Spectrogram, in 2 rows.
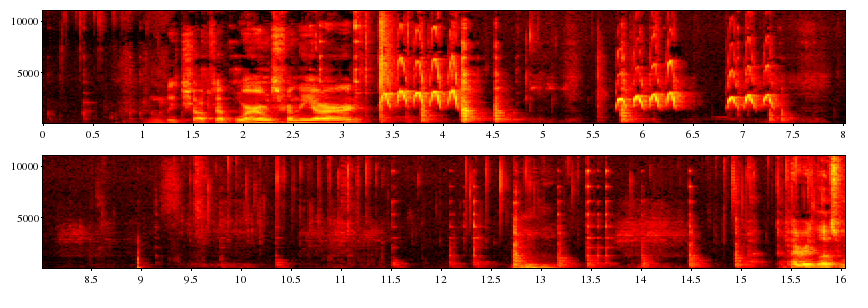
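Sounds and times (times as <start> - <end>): gosling peeping: 3.3 - 4.5, 5.6 - 7.6.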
